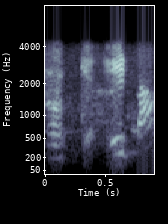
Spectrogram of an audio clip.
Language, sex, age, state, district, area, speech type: Kannada, female, 30-45, Karnataka, Vijayanagara, rural, conversation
